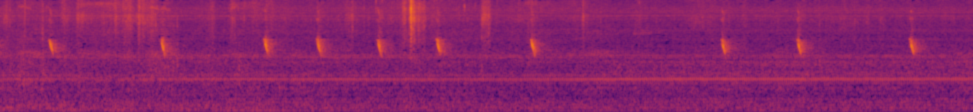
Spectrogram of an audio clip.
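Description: A bird chirping: a short, high call that falls in pitch, repeated about ten times at uneven intervals.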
